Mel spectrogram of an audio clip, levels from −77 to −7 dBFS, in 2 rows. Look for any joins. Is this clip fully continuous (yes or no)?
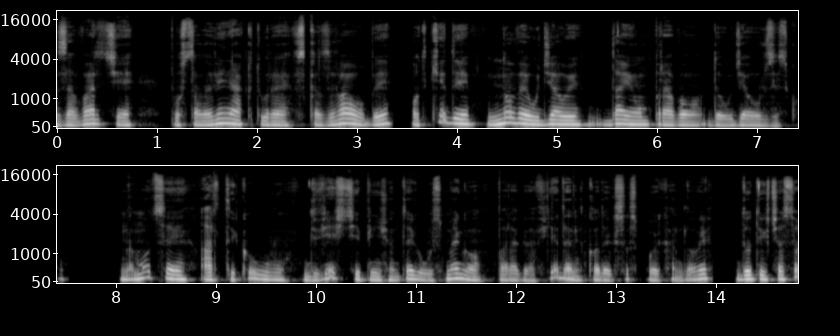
yes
